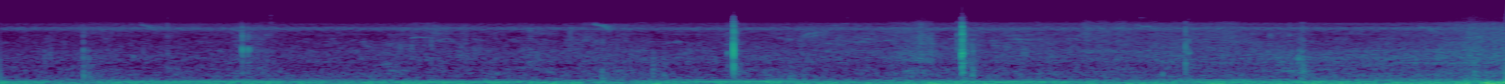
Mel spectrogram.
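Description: Outdoor ambience by the water: a steady high-pitched hum over a low rumble, with a few sharp clicks, the clearest two about a second apart near the middle.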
